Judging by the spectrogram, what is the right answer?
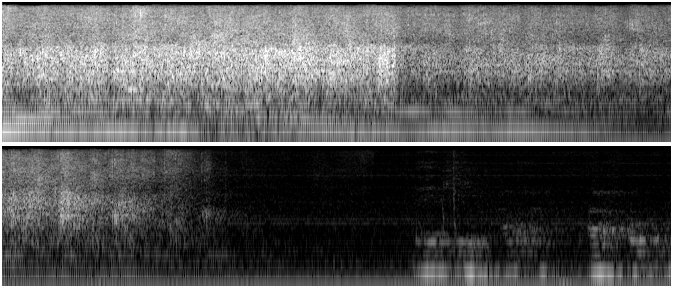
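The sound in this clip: An audience in a church applauds a speaker welcomed to the pulpit. The dense, steady clapping fades away over about six seconds, then a man begins talking.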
